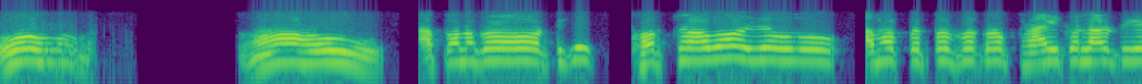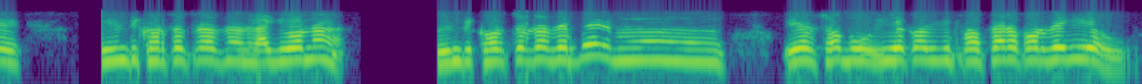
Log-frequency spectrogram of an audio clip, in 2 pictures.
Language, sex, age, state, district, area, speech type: Odia, male, 60+, Odisha, Gajapati, rural, conversation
